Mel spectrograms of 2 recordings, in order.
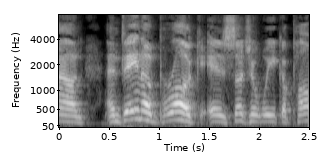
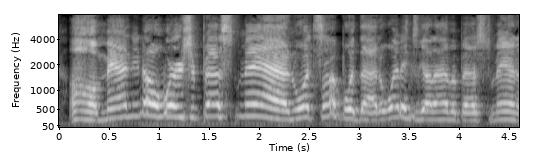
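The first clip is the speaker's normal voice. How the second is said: all smiles; 9 semitones higher, 5 dB louder than usual. Retold or imitated. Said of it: "it's all smiles like".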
